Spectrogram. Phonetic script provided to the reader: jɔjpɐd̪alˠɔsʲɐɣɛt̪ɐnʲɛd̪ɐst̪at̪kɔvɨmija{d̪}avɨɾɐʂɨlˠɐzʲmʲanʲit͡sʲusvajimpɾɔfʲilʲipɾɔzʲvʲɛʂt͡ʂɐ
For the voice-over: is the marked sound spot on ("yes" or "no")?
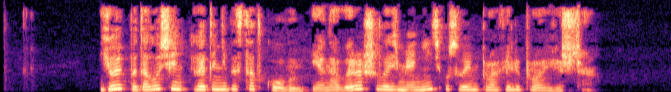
no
